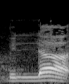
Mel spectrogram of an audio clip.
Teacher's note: ബില്ലാ എന്ന് തർക്കീഖ് ആക്കി അഥവാ ലോലമാക്കിയാണ് പറയുക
